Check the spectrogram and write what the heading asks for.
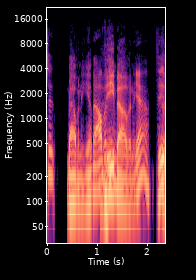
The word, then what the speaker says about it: Balvenie: Is that how you pronounce it? Balvenie.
